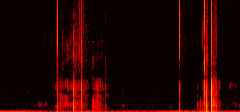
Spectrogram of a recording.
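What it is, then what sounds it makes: Sequin-covered plastic ball. Long painted acrylic nails scratch and tap a small ball covered in pinned-on red plastic sequins, with loose sequins scattered around it. Six sharp, bright clicks stand out against soft crunchy scratching and a low steady hum. Each tap stops almost at once, and the whole clip stays quiet.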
